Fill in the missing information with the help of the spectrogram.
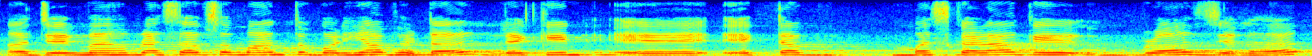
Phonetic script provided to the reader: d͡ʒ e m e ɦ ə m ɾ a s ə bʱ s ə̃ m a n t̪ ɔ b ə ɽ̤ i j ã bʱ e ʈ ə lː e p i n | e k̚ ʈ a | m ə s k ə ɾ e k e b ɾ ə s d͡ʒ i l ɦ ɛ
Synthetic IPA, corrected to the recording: d͡ʒ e m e ɦ ə m ɾ a s ə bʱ s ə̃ m a n t̪ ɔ b ə ɽ̤ i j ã bʱ e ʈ ə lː e k i n | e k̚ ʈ a | m ə s k ə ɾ a k e b ɾ ə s d͡ʒ e l ɦ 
